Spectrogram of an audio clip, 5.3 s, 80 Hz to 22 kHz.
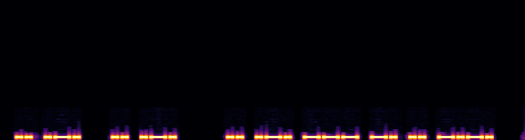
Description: Morse code, heard as a keyed tone, about 25 wpm, 600 Hz. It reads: IR IR IRONIC
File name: IR6 25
